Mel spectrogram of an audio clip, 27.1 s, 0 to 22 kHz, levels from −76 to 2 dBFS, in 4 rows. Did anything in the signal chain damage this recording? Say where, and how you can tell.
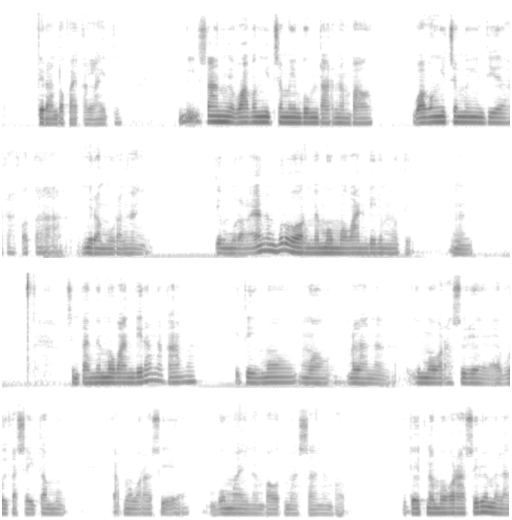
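No, nothing in the signal chain has damaged this speech recording. Listening across the whole clip, no stage between capture and playback leaves any audible mark on the sound.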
